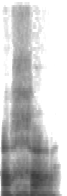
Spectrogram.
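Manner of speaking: "aha" with a rasping H far back in the throat; uvular fricative demo. Shown as a demonstration. Teacher to students, showing the uvular fricative. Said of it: "a voiceless uvular fricative".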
